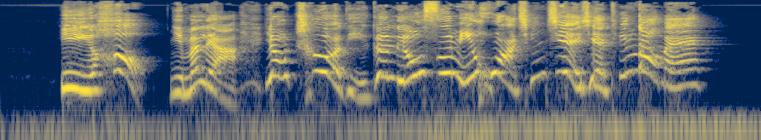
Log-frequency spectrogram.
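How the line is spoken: Growing louder. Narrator (Chinese): 何露妈妈的声音越来越大

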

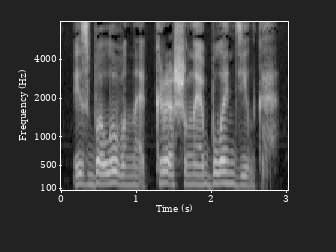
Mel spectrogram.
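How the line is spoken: Growled. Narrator (Russian): прорычал

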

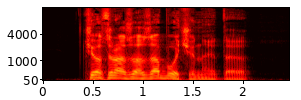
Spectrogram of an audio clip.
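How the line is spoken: Offended question. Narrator (Russian): обиженно спросил Слива

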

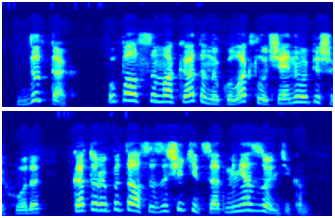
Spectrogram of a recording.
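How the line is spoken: Cheerful reply. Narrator (Russian): бодро отвечал Мефодий

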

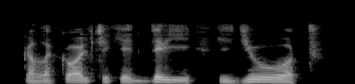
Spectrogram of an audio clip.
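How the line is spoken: Hissing. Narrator (Russian): прошипела Кэтран

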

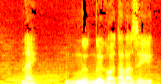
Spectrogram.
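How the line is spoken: Twitching, incredulous. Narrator (Vietnamese): Diệp Thiếu Dương khóe miệng run rẩy

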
